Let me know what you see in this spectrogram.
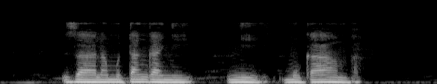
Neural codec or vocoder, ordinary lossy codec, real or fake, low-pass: none; AAC, 48 kbps; real; 7.2 kHz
